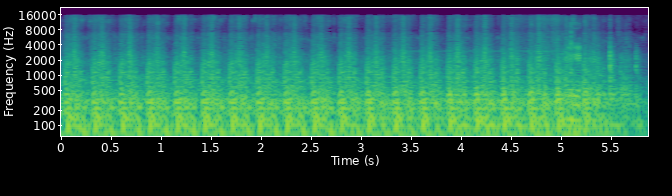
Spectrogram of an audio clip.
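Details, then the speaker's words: Semi-automatic washing machine loaded with clothes during spin: fast steady knocking, nearly four hits a second, as the spin drum touches the cabinet body; possible causes named are gearbox problem or improper use. "इसको जैसे ही चारों तरफ ये जो हमारा spin drum है ये जो बॉडी में टच हो रहा है जिसके कारण ये साउंड हो रहा है"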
